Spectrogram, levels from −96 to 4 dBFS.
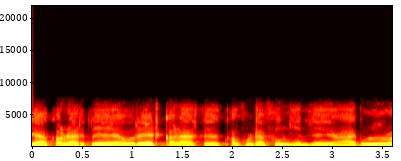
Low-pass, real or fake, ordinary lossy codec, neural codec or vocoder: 7.2 kHz; fake; Opus, 32 kbps; codec, 24 kHz, 0.9 kbps, WavTokenizer, small release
